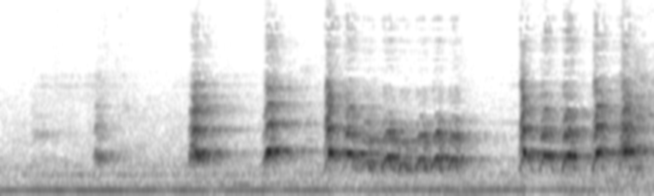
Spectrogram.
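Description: A dog barking and yelping in short calls. One longer, wavering call comes in the middle, and a quick run of four barks follows near the end.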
